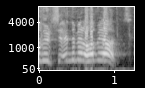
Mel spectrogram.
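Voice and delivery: high, loud plea to a teammate; urgent call. Real, not acted. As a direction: shout for backup mid-fight. Calls teammate for help.

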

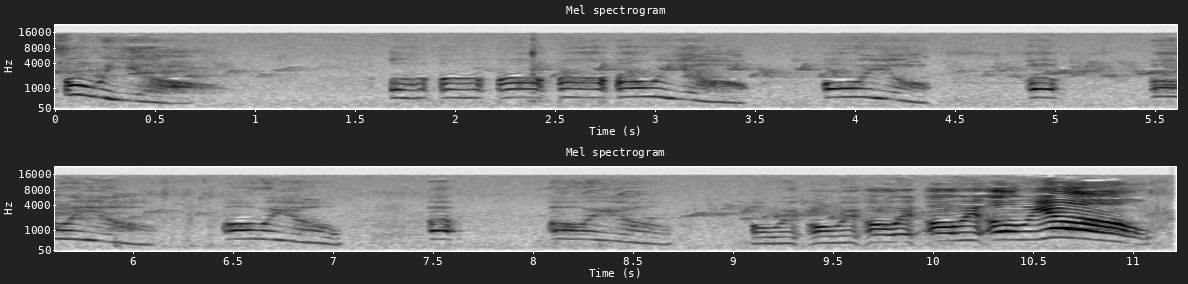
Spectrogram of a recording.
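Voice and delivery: very quiet, repeated coaxing call; hushed little falling calls; softly calling pet. Real, not acted. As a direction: coo the name under your breath. Coaxing the hen Oreo.

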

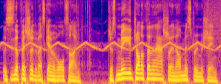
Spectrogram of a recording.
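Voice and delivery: usual speaking voice

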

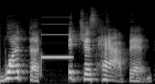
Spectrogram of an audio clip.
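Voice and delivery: played-up viewer's astonishment; stunned outburst. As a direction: blurt it in aghast disbelief. Retold shock at throat slicing.

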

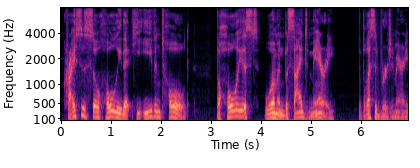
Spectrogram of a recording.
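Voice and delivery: ordinary delivery

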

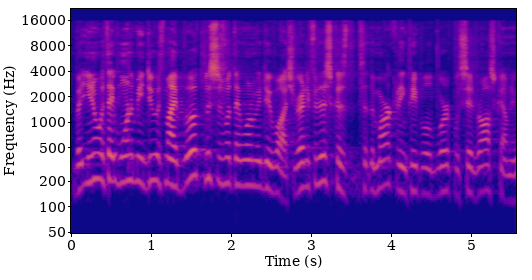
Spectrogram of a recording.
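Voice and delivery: normal talking voice

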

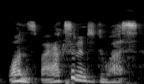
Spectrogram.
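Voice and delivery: whispery protest rising to a cry; agitated creature, half whispered; panicked creature. A narrator's reading. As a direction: hiss excuses, then cry out in refusal. Gollum panicking about going back.

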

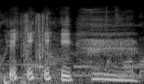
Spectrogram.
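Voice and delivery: quiet little snickering laugh; hushed run of giggles; soft giggle. Real, not acted. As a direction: let a soft giggle tail away. Taunting a fleeing opponent.

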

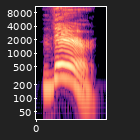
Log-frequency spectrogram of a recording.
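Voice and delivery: sudden loud cry, pointing someone out; a shout of alarm across the room; woman screaming. A narrator's reading. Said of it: "a woman screamed".

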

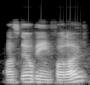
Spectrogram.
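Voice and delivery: usual speaking voice

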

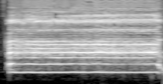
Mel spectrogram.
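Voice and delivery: long, loud, high-pitched scream; mock death scream. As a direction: scream as loud as you can like a bad actor dying. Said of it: "as loud as he can, like, just screaming".

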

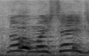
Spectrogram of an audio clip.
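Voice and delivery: dismayed. Real, not acted. Burning his sage.

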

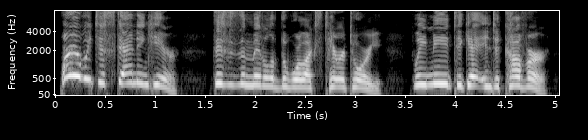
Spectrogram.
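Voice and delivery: put-on high, tense young voice; Prey's voice, urgent. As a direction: urge them to hide now.

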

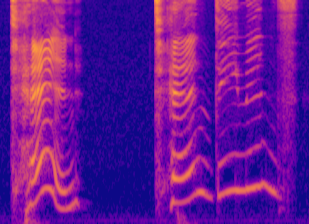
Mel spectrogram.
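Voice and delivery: high, loud burst then drawn-out high cry; shocked disbelief. Acted. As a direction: gasp it out in astonishment. Shocked at the answer.

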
